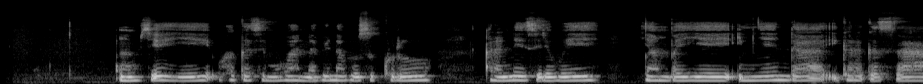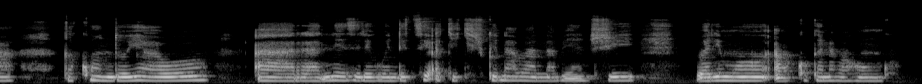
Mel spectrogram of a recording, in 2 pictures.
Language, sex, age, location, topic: Kinyarwanda, female, 36-49, Kigali, health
